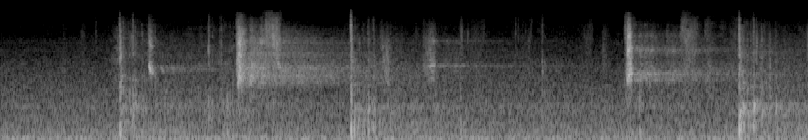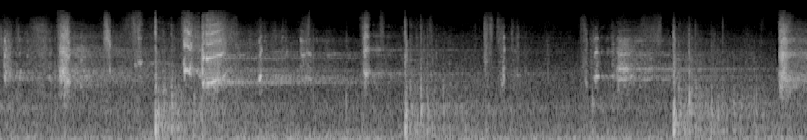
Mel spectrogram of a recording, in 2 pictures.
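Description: Tennis rally on a hard court: a string of sharp racket strikes and ball bounces, with sneakers squeaking on the court surface, and no crowd noise.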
